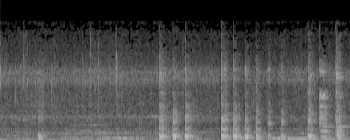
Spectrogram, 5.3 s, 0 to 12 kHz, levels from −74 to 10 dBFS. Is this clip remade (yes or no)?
no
